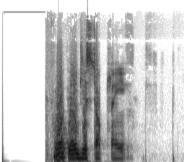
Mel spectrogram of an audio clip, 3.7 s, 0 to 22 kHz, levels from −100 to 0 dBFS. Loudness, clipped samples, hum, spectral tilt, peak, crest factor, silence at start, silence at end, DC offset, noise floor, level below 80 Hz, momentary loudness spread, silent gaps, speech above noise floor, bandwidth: -11 LUFS; under 0.1%; none; -5 dB/octave; 0 dBFS; 14 dB; 0.9 s; 1.2 s; under 0.1%; -58 dBFS; -32 dBFS; 13 LU; none; 47 dB; 16 kHz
